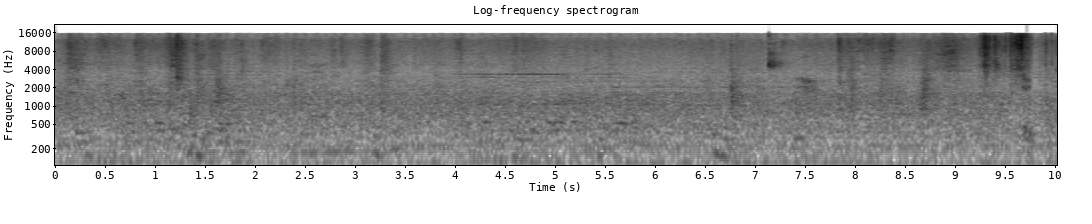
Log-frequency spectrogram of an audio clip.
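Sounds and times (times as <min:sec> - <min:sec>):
faint background voices: 0:00.0 - 0:10.0
rumbling room noise: 0:00.0 - 0:10.0.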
